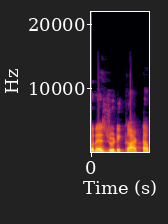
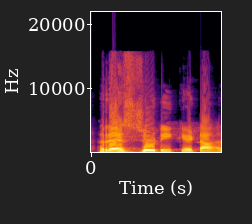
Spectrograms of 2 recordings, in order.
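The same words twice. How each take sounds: First: "res judicata" ending in KAA-ta; lower-pitched "res judicata", as "judi-KAA-ta"; pronounced KATA. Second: "res judicata" slowly, ending in KAY-ta; slow "res judicata", syllable by syllable, as "judi-KAY-ta"; pronounced KETA. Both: Shown as a demonstration. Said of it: "कई लोग res judicata बोलते हैं".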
